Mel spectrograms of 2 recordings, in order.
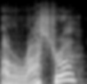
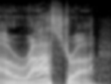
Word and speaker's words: Astra: Arastra? Yeah, Astra.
